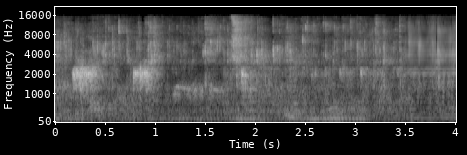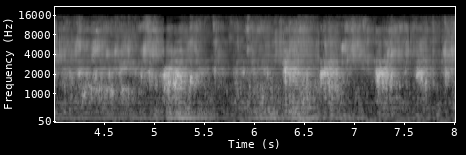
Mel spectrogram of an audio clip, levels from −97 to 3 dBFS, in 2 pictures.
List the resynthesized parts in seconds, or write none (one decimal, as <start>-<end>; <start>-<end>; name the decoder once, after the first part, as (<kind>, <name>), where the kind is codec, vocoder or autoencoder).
3.5-8.0 (vocoder, BigVGAN v2)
